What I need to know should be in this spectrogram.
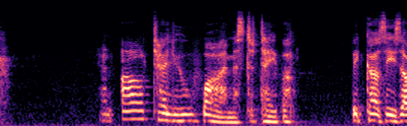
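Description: A middle-aged woman speaks earnestly close by.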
